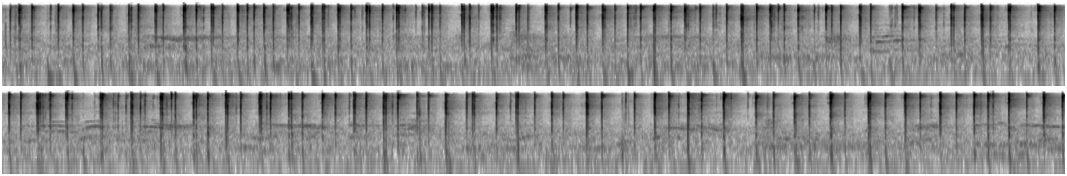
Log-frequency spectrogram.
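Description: A small, shiny silver-tone metal double-ring belt buckle with solid rings is held in the hand and tapped and scratched with long nails. Over a hundred sharp, bright clicks and ticks come in a rapid, uneven series, each dying out almost instantly. The sound is crisp, high and thin, with no low end.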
